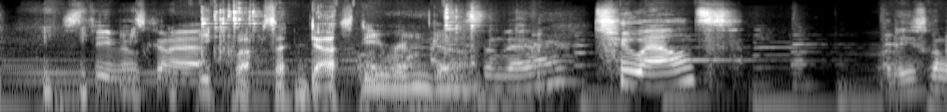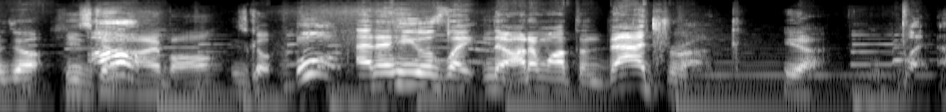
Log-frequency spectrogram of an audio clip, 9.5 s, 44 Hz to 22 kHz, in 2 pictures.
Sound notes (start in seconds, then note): 0.1 laughing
